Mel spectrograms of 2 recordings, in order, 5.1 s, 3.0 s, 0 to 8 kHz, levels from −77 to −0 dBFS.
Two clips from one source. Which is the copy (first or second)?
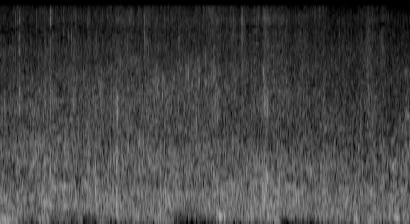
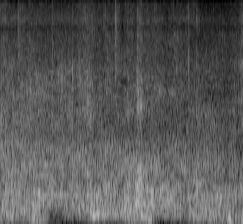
second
